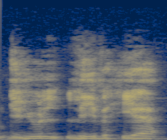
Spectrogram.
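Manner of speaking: "Do you live here?" lifting on HERE; rising question intonation. Shown as a demonstration. French teacher gives learners an English example, rising question intonation. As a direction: let the pitch climb toward "here?". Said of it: "you will make your voice up".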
